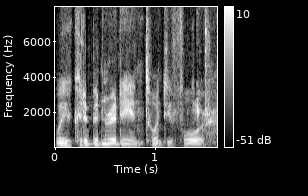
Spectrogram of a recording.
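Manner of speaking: muttering aside. After the airship deadline is announced in the game, Terran mutters under his breath. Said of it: "under his breath says".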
